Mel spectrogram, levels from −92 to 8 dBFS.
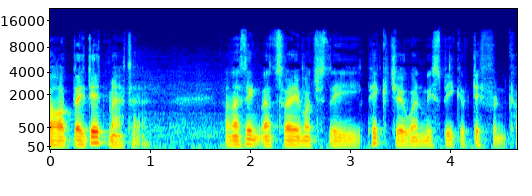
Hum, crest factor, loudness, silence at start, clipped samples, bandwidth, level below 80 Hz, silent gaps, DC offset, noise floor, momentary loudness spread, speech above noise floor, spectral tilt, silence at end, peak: none; 20 dB; -21 LUFS; 0 s; under 0.1%; 13 kHz; -40 dBFS; none; under 0.1%; -47 dBFS; 13 LU; 27 dB; -7 dB/octave; 0.05 s; 0 dBFS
